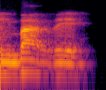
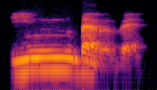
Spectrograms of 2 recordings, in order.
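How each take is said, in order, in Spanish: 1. La segunda sílaba tiene una vocal 'a'. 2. La segunda sílaba tiene una vocal 'e'. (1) "No decimos" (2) "no, imberbe"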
